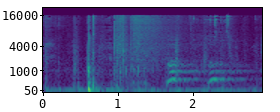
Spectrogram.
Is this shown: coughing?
no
